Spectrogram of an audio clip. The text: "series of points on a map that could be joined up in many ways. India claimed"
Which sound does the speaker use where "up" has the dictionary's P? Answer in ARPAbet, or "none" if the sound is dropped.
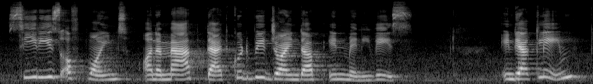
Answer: P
